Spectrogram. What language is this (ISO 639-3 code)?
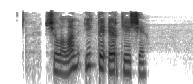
chm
